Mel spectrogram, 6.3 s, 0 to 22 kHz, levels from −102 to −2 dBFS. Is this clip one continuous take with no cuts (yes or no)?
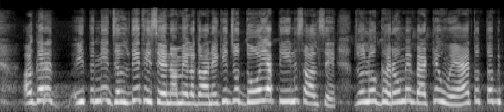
yes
